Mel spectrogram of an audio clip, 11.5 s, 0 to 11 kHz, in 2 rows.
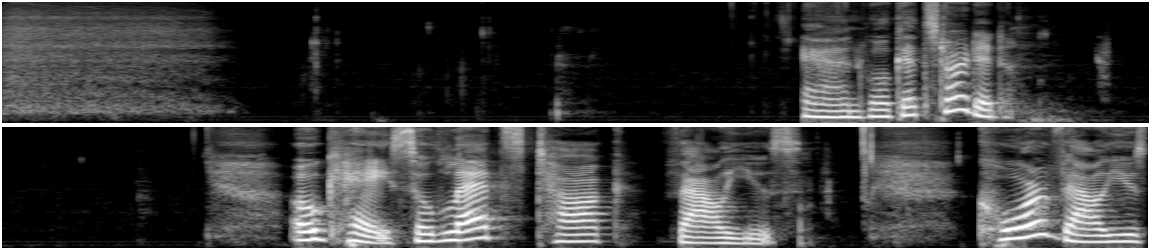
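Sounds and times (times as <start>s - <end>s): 
single long deep breath: 0.0s - 1.2s, 6.8s - 7.2s, 10.1s - 10.6s
speech: 4.0s - 5.2s, 7.2s - 11.4s.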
